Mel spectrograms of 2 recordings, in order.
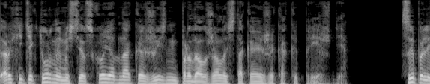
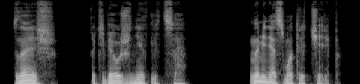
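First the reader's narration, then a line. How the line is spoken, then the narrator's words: Pensive, detached. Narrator (Russian): задумчиво, отстраненно, а на прощание сказала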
